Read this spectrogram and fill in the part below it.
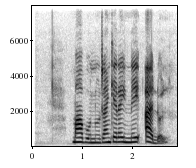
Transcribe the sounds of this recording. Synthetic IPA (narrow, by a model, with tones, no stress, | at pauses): mabo˨nu˨ɾa˦ŋkɛ˦ɾa˦ine˦jadɔ̰˨l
